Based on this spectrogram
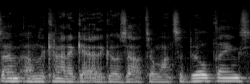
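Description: Fairly even intonation from a male speaker. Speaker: guest. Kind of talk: interview answer. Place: studio.

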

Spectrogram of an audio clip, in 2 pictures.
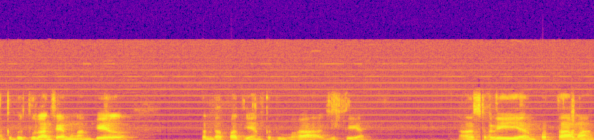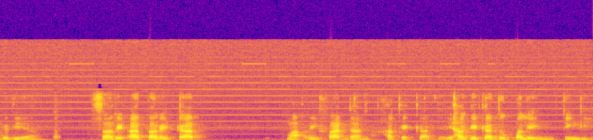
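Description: Somewhat breathy and medium in pitch, a man speaks with fairly even intonation and long, frequent pauses. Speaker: accounting professor. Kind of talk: lecture. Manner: fast.

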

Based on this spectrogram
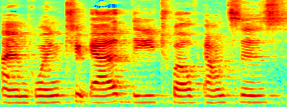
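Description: A woman at a medium pitch and slow pace, flat and monotone, with a fairly bright tone and audible room echo

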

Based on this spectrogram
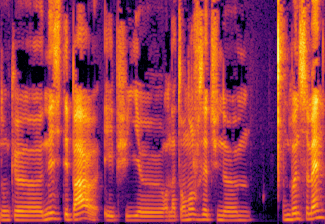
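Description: Against a quiet background, a woman speaks at a moderate pace with fairly low pitch and fairly even intonation. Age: 30s. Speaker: educational program coordinator. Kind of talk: video message to schoolchildren. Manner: halting, many hesitations. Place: home room. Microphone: phone near.

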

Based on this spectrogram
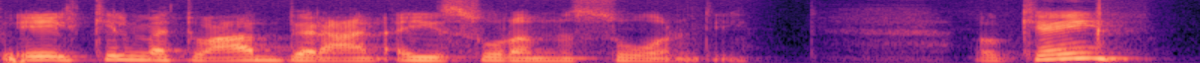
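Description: A man speaks in an Egyptian accent on a very clean recording with a silent background. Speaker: primary school English teacher. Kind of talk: tutorial. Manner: animated.

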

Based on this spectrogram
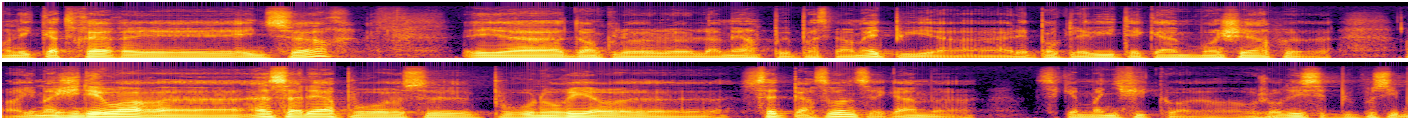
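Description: Against a quiet background, a man speaks at a fairly quick pace in a very deep, low pitch, with a dark, mellow tone and ordinary pitch variation. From Moselle, France. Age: 60s. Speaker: retired footballer; guest. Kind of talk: interview. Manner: halting, many repetitions. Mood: relaxed, reminiscing. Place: home room. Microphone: studio mic.

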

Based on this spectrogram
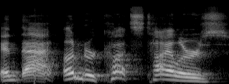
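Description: A man speaks against a quiet background. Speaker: sports commentator. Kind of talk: commentary. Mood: critical, measured. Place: studio.

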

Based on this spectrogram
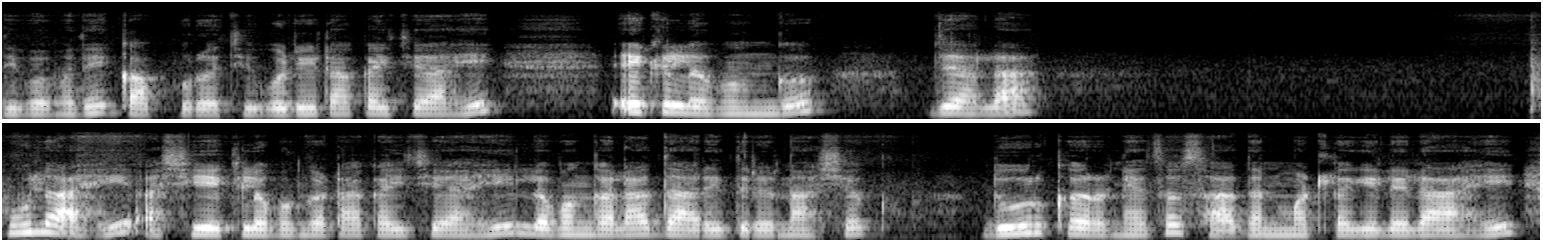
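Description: A woman speaks at a moderate pace with fairly even intonation and a medium pitch.

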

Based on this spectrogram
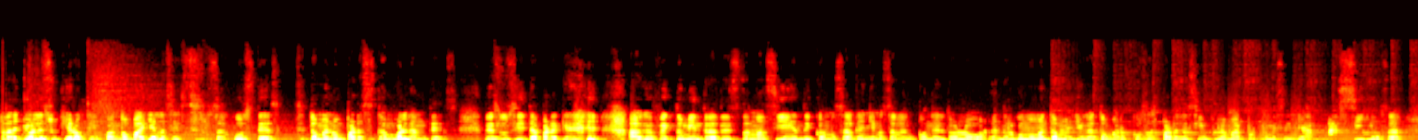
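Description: Over clear music in the background, a man talks at a fairly quick pace with fairly even intonation. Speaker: vlogger. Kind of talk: casual vlog chat. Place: home room.

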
